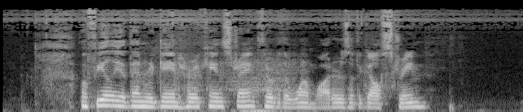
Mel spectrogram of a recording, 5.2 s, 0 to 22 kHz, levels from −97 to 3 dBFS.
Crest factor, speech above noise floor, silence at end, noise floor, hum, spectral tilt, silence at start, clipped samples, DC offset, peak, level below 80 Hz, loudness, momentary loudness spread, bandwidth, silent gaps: 16 dB; 28 dB; 0.7 s; -45 dBFS; none; -5 dB/octave; 0.1 s; under 0.1%; under 0.1%; -2 dBFS; -44 dBFS; -17 LUFS; 14 LU; 17 kHz; none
